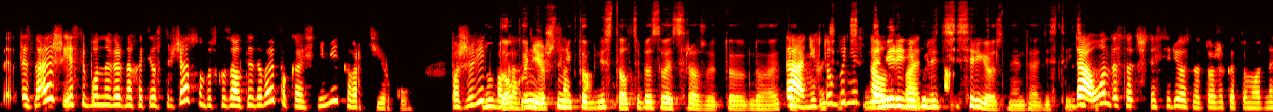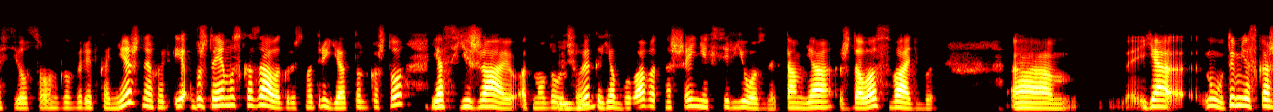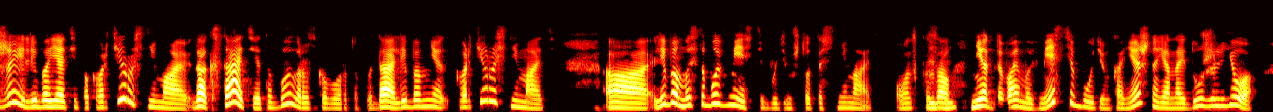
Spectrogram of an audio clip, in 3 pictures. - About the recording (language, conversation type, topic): Russian, podcast, Какая ошибка дала тебе самый ценный урок?
- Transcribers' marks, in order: none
